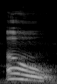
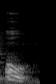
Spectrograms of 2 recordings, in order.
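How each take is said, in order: First: O drawn out as "oh-oo", louder; English gliding O. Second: O as a plain Indonesian "o", no glide; pure vowel O. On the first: Teacher correcting students' letter name, O as English diphthong. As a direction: glide O from "o" towards "oo". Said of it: "Huruf yang diucapkan dengan O". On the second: Teacher showing students what to avoid, O as pure vowel. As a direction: keep O a single unchanging vowel. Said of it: "Bukan O, but O". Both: Shown as a demonstration.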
